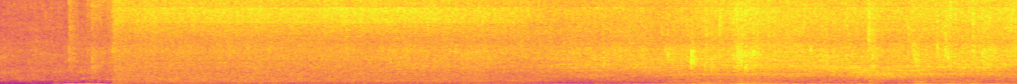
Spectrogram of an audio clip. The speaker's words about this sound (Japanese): わかった。じゃあ流してくね。 シャワーシャワー。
